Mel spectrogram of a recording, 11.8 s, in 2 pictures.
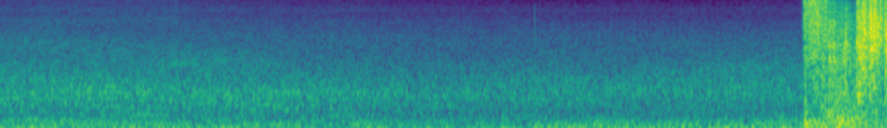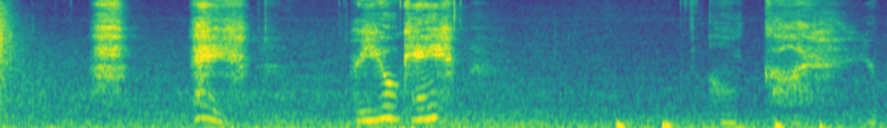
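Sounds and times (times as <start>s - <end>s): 
low rumbling noise: 0.0s - 11.8s
rifle gunshot in an audio drama: 5.4s - 6.2s
speech: 8.3s - 9.1s.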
